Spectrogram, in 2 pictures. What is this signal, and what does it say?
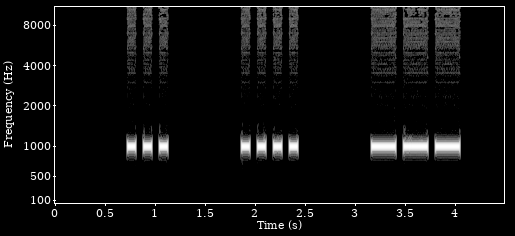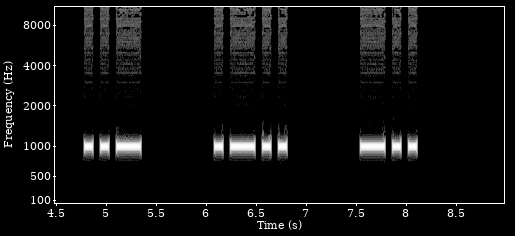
Morse code, heard as a keyed tone, about 15 wpm, spaced as for 8 wpm, 1000 Hz. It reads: SHOULD
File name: qotdfiles / 8wpm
